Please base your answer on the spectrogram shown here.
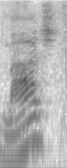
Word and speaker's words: Maj: I keep wanting to say Marge. That's how we'd pronounce it here in Australia. M-A-J, Marge.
